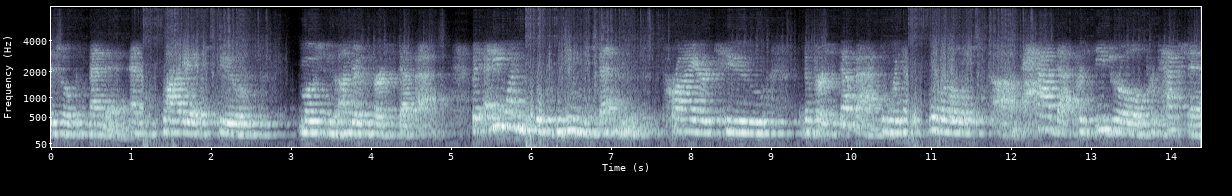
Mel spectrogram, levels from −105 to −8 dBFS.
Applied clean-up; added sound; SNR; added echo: neural separator model SepFormer DNS4.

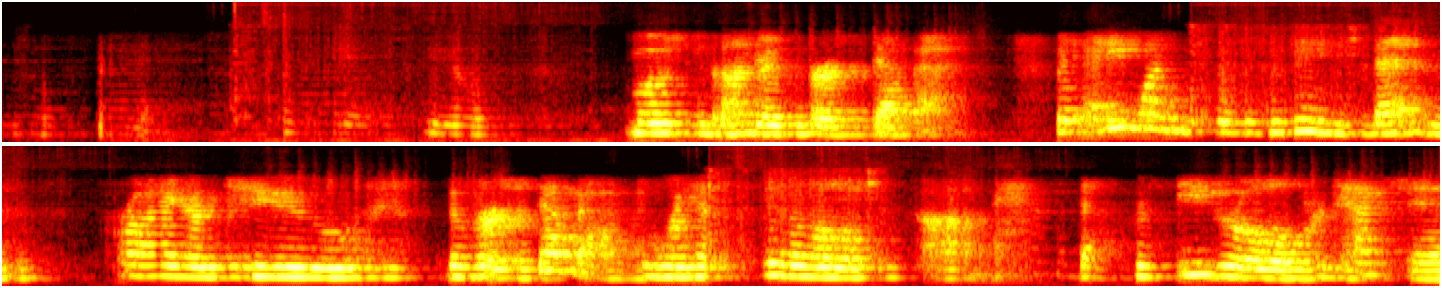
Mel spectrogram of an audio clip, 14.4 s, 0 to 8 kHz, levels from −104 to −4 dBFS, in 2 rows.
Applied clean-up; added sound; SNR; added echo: neural mask model DeepFilterNet 3.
